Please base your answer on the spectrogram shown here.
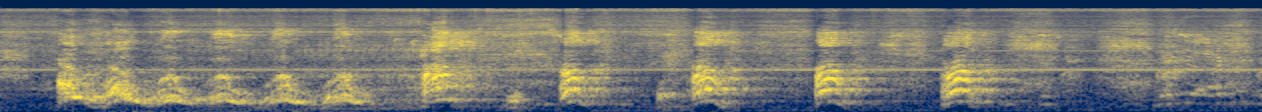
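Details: Barking dog, from a recording of a Rottweiler and a French Mastiff. It opens with a fast, rough, rumbling burst of yaps, then gives single sharp barks roughly every half to three-quarters of a second against a quiet backdrop.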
